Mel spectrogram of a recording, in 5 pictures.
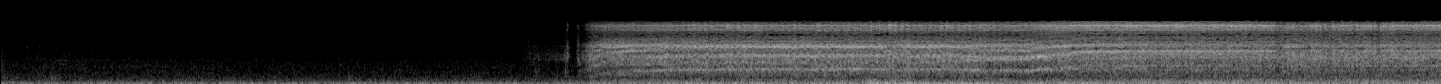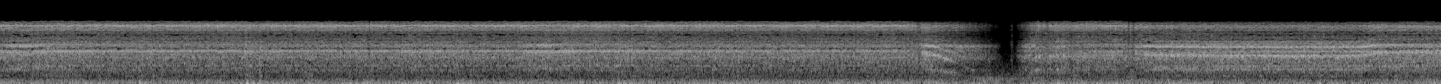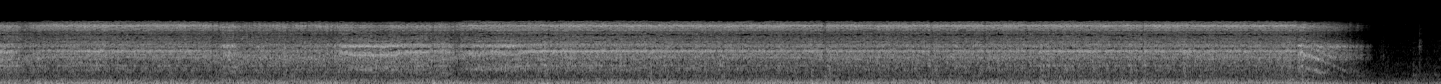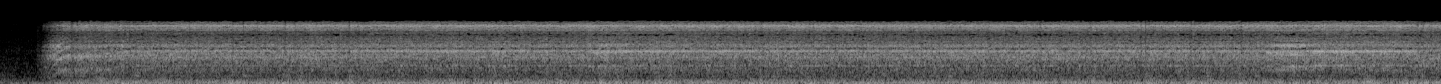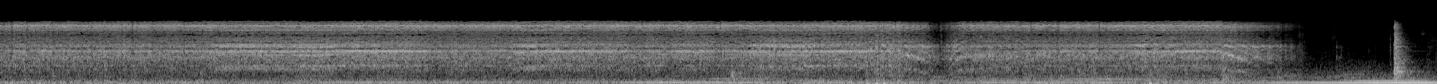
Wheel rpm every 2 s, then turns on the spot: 0, 0, 10, 130, 160, 200, 230, 230, 230, 230, 230, 220, 130, 210, 230, 230, 220, 230, 230, 230, 220, 40, 200, 230, 230, 230, 230, 230, 230, 230, 220, 230, 230, 170, 210, 30.
none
